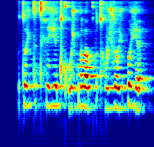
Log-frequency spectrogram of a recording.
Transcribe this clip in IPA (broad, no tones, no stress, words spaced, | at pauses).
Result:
tuʒtɪtxiʒit kʷʼɑʒɡʷʌlʌ kʷʰɪtxʷiʒzuʒ θuʒɪ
